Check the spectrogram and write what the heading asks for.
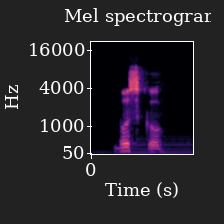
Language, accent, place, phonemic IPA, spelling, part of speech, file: French, France, Lyon, /bɔs.ko/, bosco, noun, LL-Q150 (fra)-bosco.wav
- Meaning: boatswain, skipper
